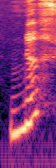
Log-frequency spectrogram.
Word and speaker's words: neuf: Neuf you're pronouncing the F, and dix you're pronouncing the X.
